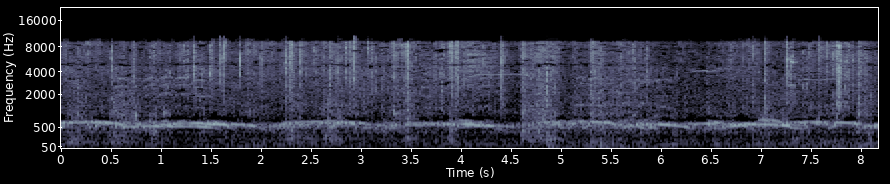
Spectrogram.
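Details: Captive spotted dove, one of a pair, Nam Dinh, Vietnam, 18 April 2022, giving soft, low, wavering coos that run together, rising and falling roughly every second, over faint clicks and hiss.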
